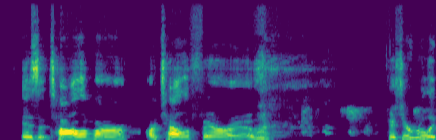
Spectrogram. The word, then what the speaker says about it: Taliaferro: Tolliver. Yeah, well, yeah, I don't know how people got the name Tolliver out of Taliaferro, Yes. but it's spelled Taliaferro, but everybody pronounces it Tolliver for some reason.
